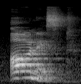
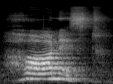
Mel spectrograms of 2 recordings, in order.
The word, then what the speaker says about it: honest: We should not pronounce it's ఆనెస్ట్, నాట్ హానెస్ట్. ఓకేనా? సో we have to pronounce it యాజ్ ఆనెస్ట్.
